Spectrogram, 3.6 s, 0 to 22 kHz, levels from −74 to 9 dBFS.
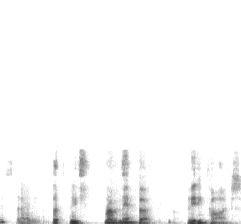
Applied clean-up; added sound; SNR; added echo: neural mask model DeepFilterNet 3.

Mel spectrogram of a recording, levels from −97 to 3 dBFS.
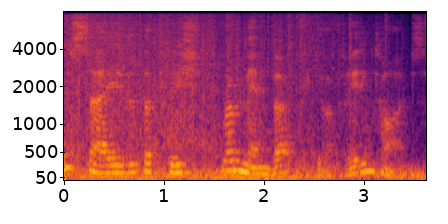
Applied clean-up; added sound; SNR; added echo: none; Boom; 6 dB; reverberation time 0.4 s.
